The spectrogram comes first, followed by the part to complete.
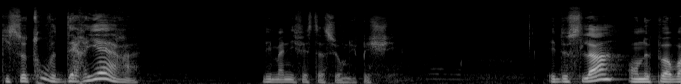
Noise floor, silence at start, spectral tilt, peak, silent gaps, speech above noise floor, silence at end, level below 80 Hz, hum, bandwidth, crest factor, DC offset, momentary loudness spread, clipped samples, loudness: -68 dBFS; 0 s; -5 dB/octave; -8 dBFS; none; 38 dB; 0 s; -60 dBFS; none; 16.5 kHz; 24 dB; under 0.1%; 16 LU; under 0.1%; -31 LUFS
